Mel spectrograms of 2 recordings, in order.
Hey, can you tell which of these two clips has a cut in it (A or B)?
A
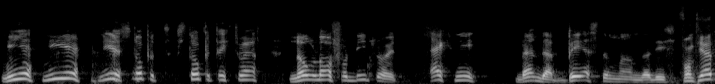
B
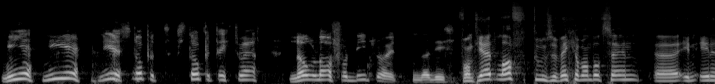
B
